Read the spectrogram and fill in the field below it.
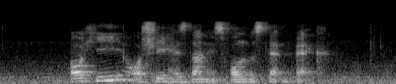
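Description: No technical faults can be heard in this speech, which comes through the AMR wideband (HD Voice) codec as expected.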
